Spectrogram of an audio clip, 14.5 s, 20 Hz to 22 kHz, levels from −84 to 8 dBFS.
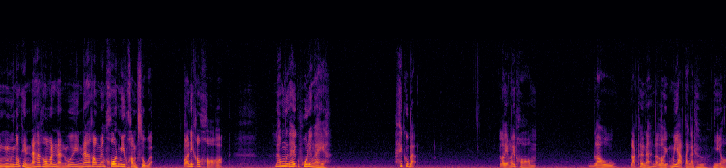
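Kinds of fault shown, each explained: Listening to the speech from beginning to end, nothing stood out as a technical fault.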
